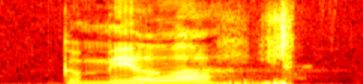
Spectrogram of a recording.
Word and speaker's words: Gomila: Gamilla? – Just Gamilla. Just Gamilla. Straight phonetics.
